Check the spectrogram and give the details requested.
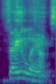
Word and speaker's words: phthalates: good it has a phthalate which is what it's pronounced as starts with the p but phthalates and if you have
